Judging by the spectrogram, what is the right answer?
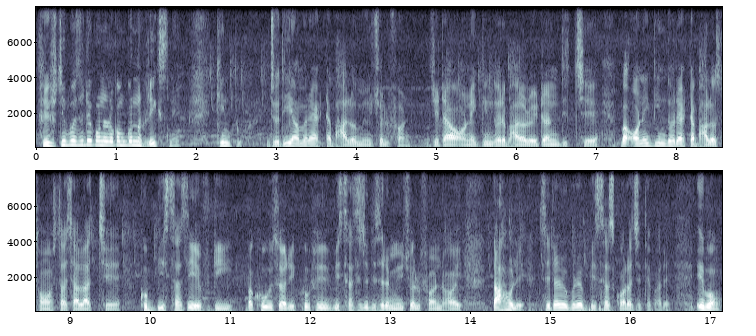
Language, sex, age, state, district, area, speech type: Bengali, male, 18-30, West Bengal, Paschim Medinipur, rural, spontaneous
